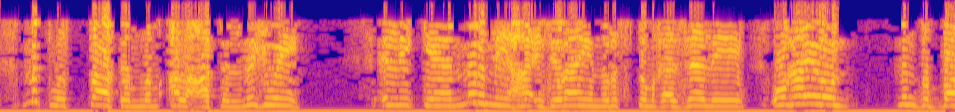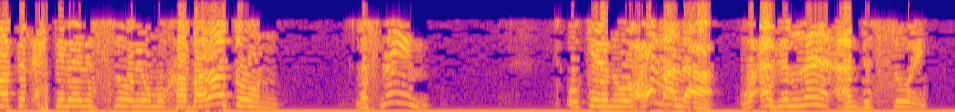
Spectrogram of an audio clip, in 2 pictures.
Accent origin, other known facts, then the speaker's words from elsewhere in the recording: Lebanon; لانه نحن اولاد لبنان. ولاد لبنان يعني ولاد القداسي، يعني نحن مجبولين من التراب مقدس، يعني نحن لبناني.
